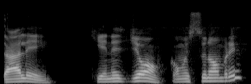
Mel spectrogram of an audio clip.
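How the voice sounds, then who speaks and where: A man's voice: mid-range voice, measured pace. A Colombian man teaching an English class over a video call in Spanish, patient and guiding, often checking in with his students. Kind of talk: online class, bilingual instruction. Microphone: computer mic on video call.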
